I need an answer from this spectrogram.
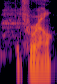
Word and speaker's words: Pharrell: Pharrell.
